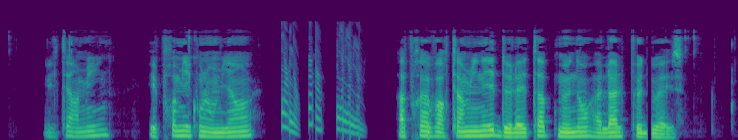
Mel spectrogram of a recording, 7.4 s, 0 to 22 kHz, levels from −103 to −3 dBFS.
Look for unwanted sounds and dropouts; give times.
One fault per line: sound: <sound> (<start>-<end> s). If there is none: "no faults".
sound: chirp (2.8-3.7 s)
sound: dropout (6.5-6.5 s)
